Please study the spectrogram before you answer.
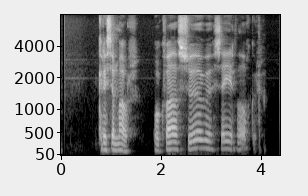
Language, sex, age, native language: Icelandic, male, 20-29, Icelandic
